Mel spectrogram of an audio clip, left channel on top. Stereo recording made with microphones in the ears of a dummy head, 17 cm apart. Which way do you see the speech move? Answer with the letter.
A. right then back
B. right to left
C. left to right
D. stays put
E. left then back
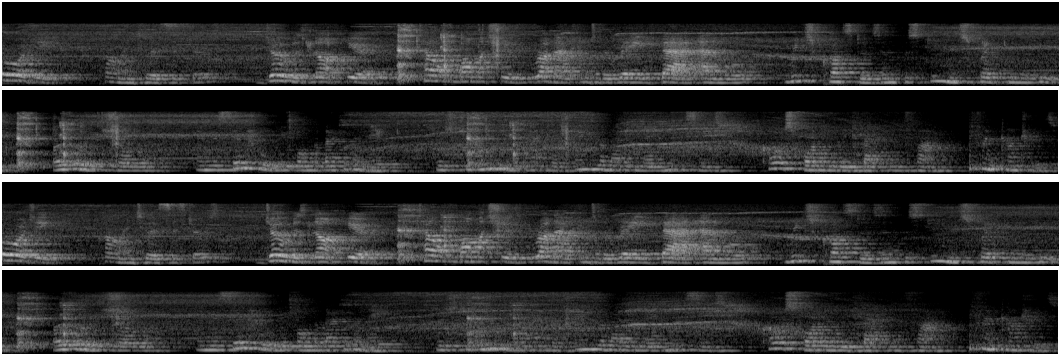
B.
